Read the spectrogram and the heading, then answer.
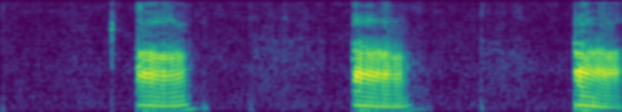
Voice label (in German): "a", German, alphabet; German Fairy Tales & Stories: Salz ist wertvoller als Gold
